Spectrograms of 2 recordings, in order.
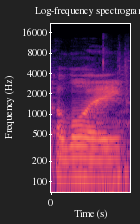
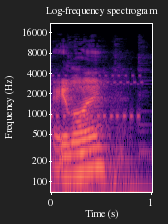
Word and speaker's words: Aloy: Oh, they put Aloy? You don't even pronounce it like it sounds like Ahoy.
